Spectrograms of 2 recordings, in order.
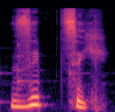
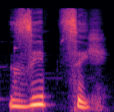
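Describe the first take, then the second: The two takes are said the same way.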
